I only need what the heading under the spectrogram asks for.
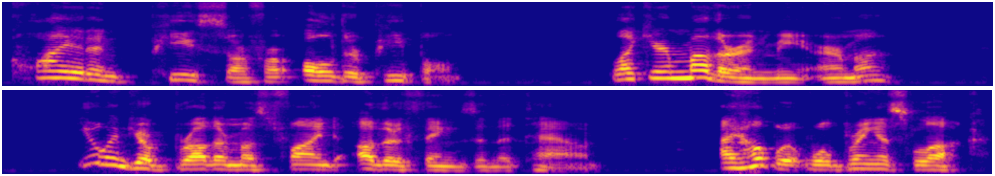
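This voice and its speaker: A man's voice: mid-range voice, big pitch swings, moderate pace. A man playing a kindly, self-made older immigrant father in a dramatic comic-book reading. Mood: warm, reflective.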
